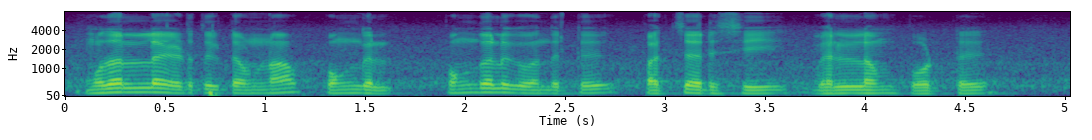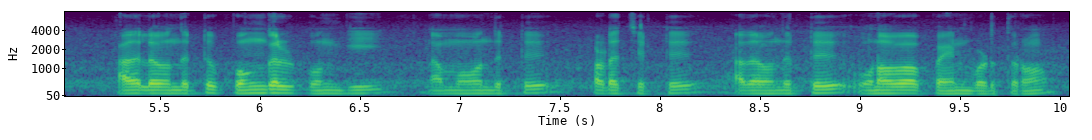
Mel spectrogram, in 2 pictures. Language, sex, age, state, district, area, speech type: Tamil, male, 30-45, Tamil Nadu, Namakkal, rural, spontaneous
